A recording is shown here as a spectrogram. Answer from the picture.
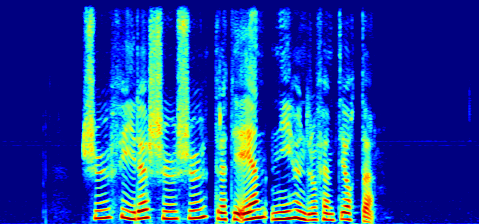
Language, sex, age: Norwegian, female, 36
